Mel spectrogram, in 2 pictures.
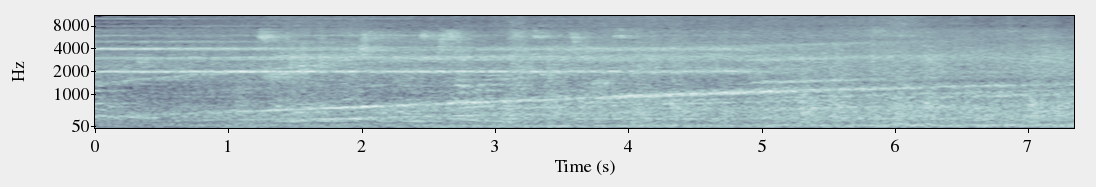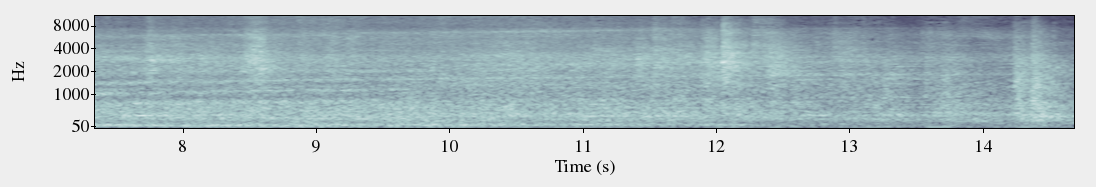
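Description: A London Underground Victoria line 2009 Stock train pulling out of the platform. Its traction motors whine, rising steadily in pitch as it accelerates over the first few seconds, then the rumble of the wheels on the rails carries on and fades as the train goes into the tunnel.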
